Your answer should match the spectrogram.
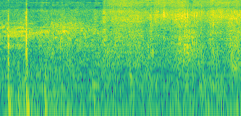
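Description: Numatic Henry canister vacuum running steadily, its hose nozzle working over car carpet and seat fabric. There are a couple of light knocks from the nozzle at the start, and the hiss turns brighter about halfway through.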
